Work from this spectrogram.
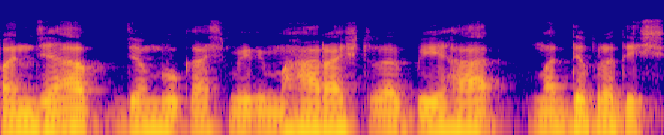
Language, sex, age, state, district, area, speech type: Marathi, male, 30-45, Maharashtra, Buldhana, urban, spontaneous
